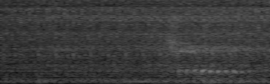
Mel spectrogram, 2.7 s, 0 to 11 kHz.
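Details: 2008 BMW N52 engine shaking with rough idle and no fault codes: uneven pulsing idle with a hissy top end from a leaking crankcase ventilation (PCV) valve / oil separator causing excessive crankcase pressure; replacement recommended.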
